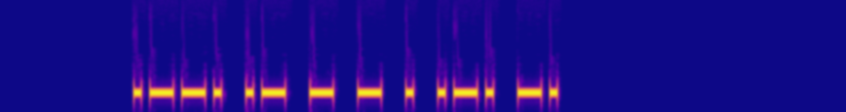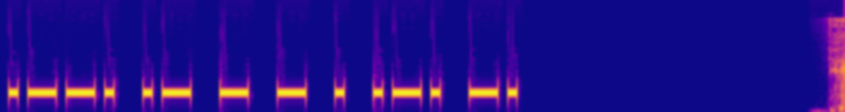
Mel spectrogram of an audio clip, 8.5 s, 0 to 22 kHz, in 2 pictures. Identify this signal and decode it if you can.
Morse code, heard as a keyed tone, about 31 wpm, 700 Hz. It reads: PATTERN PATTERN
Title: Speed-Racing Top 500 Words 25wpm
